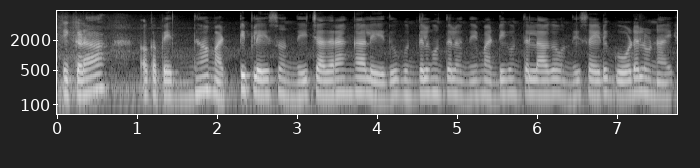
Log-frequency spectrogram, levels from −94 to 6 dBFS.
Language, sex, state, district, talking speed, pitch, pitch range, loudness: Telugu, female, Andhra Pradesh, Sri Satya Sai, 140 wpm, 160 Hz, 150-170 Hz, -20 LUFS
